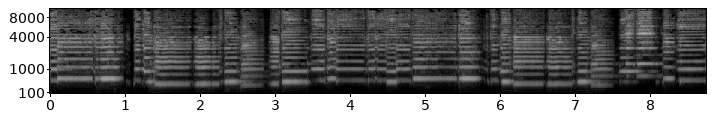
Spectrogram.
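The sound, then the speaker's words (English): Solo violin plays a Scotch snap rhythm, a clipped accented note snapping into a longer held one, over and over across several short phrases. The bowed tones are bright and clear, with brief gaps between groups and no talking. “A Scotch snap on the violin sounds like this.”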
